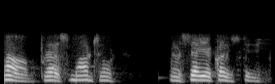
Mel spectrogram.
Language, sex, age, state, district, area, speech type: Kannada, male, 60+, Karnataka, Mandya, rural, conversation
